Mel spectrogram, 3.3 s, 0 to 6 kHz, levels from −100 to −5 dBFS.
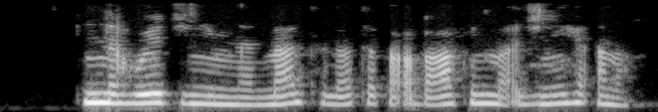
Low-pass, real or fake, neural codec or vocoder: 5.4 kHz; real; none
